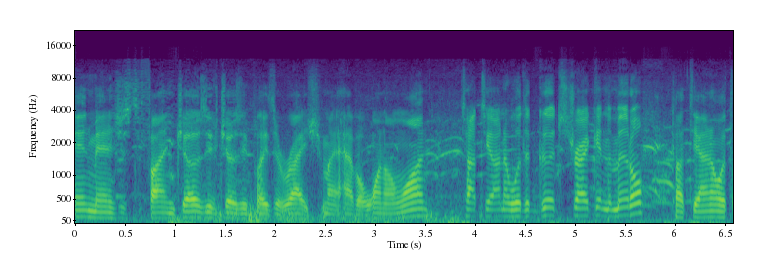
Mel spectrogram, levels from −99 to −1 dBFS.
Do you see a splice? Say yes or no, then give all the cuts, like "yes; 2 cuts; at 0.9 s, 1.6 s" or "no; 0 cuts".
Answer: no; 0 cuts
